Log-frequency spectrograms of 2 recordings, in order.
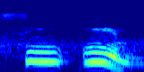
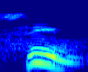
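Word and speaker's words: שִׂים: It's not si-im, right? It's sim. Sim. Because this yod is not a consonant here.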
